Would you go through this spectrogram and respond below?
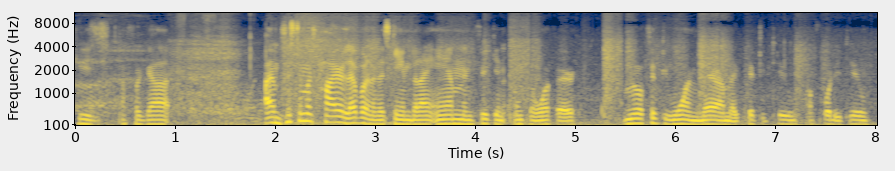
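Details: Male with abnormal ears at birth and deafness for about three years in early childhood, so he learned to speak incorrectly; a friend calls it a little speech impediment; speech sound disorder after early childhood hearing loss.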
